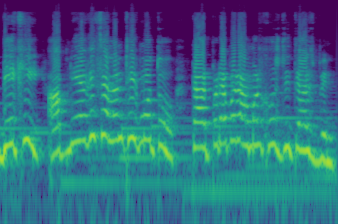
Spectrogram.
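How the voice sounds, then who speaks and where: Woman voicing a shrill, huffy young cartoon aunt. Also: animated, quick pace, soft background music. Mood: nervous, then proud. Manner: scolding, indignant, dramatic. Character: irritable, easily startled proud young aunt in puppet cartoon. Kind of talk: exaggerated Bengali doll-play cartoon acting.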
